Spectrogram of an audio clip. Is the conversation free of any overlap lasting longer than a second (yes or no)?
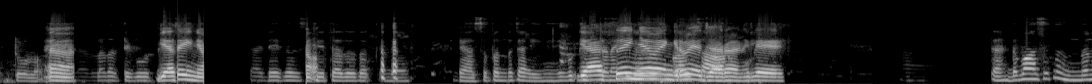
no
